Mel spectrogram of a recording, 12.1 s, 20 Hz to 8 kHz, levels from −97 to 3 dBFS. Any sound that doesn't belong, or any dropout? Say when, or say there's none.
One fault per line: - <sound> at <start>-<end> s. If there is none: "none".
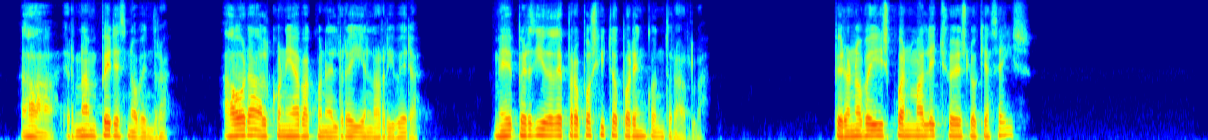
none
